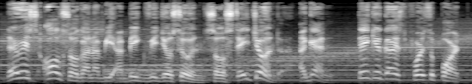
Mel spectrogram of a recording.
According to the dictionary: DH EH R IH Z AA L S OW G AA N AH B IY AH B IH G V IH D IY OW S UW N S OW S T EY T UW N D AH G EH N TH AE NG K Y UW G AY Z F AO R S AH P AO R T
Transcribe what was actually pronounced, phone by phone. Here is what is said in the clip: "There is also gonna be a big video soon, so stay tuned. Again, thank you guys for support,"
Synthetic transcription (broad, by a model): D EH R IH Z AA L S OW G AA N AH B IY AH B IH G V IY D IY OW S UW N S OW S T EY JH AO N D AH G EH N T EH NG K Y UW G AY S F AO R S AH P AO R T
